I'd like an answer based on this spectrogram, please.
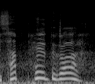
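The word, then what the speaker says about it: Safed: 4패드가 16세기 유대교의 중심지였어요 근데 지금은 바람이 4패드가 아니고 영어식 발음인 것 같고 히브리어 발음으로는 스파트인 거 같은데 이게 뜻이 움막이란 뜻이래요 그래서 이게 위치가 갈릴리 호수 북서쪽으로 한 7km 떨어진 지역인데 이 4패드가 그 중세 때 십자군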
